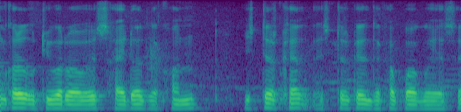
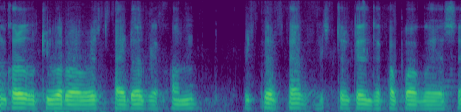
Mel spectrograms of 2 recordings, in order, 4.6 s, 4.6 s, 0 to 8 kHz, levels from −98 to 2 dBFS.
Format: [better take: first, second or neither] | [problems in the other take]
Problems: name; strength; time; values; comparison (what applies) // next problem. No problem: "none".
first | noise reduction (neural separator model SepFormer DNS4)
